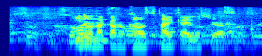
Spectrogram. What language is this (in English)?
Japanese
